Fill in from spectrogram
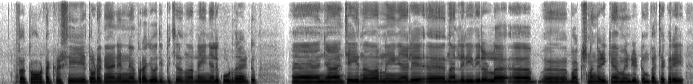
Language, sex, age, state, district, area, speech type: Malayalam, male, 18-30, Kerala, Kozhikode, rural, spontaneous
